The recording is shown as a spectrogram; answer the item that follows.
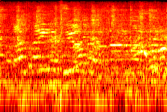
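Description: Mixed voices of a crowd of bathers in a swimming pool, with children calling and playing among them and music playing in the background.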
